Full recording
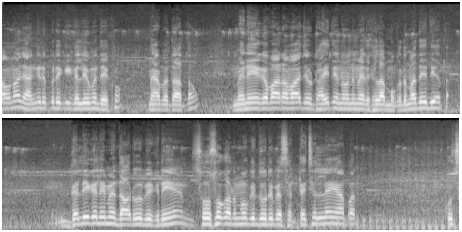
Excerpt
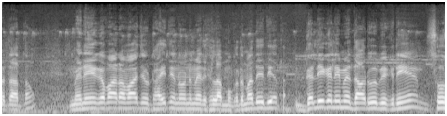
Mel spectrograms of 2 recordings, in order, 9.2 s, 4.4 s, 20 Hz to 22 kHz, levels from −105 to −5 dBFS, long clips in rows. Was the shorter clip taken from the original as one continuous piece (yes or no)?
no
